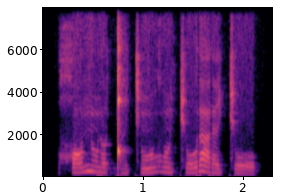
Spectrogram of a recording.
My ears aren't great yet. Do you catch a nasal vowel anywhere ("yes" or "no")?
yes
